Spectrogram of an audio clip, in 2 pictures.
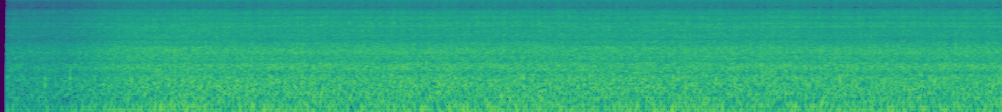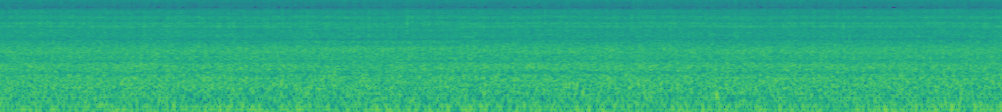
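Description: Small creek waterfall splashing over rocks into a pool: a steady rush of water that swells up over the first two seconds and then holds even.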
